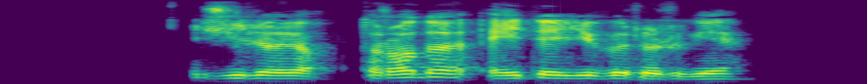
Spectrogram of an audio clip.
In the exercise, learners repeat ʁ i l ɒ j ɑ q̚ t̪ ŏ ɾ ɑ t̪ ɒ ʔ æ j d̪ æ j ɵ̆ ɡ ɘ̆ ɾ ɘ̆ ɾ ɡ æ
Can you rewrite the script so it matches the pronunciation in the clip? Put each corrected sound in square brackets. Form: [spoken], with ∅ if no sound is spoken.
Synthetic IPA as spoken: [ʑ] i l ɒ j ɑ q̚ t̪ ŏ ɾ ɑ [d̪] ɒ ʔ æ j d̪ æ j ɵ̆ ɡ ɘ̆ ɾ ɘ̆ ɾ ɡ æ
